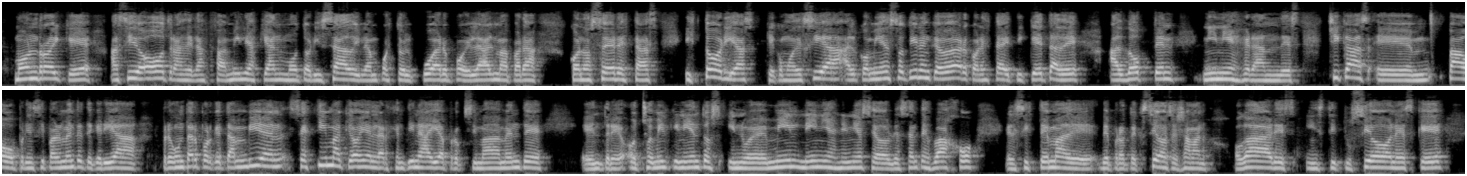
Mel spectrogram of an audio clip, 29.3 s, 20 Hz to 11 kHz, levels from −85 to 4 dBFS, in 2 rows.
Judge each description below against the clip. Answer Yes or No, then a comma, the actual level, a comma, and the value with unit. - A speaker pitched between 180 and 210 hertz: Yes, high, 190 Hz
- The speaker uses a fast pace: No, average, 155 wpm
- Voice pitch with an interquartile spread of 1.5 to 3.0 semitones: Yes, narrow, 2.4 semitones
